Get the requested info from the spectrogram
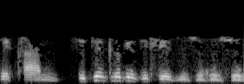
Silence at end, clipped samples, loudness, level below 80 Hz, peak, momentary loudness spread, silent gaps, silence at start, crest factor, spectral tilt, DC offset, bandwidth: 0 s; under 0.1%; -21 LUFS; -66 dBFS; -4 dBFS; 8 LU; none; 0 s; 16 dB; -4 dB/octave; under 0.1%; 3.8 kHz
